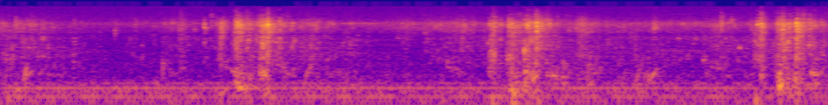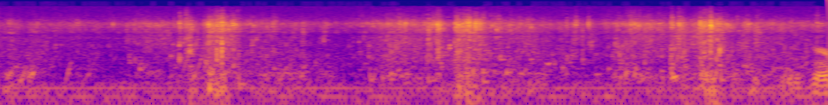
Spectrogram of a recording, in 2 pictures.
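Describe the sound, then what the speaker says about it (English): A small fishing boat rocks in a passing wake on near-slack tide. Its hull thumps and slaps the water in repeated bursts about every couple of seconds over a low steady hum and trickling water. "You can hear my boat bouncing."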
